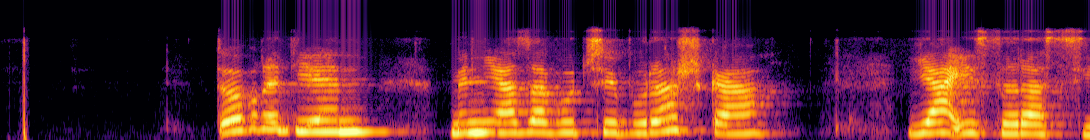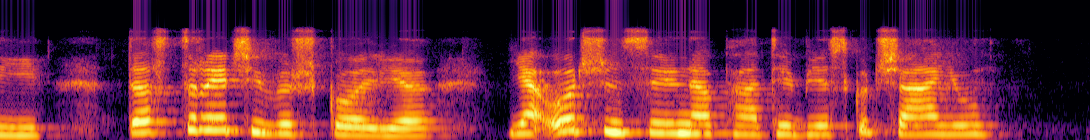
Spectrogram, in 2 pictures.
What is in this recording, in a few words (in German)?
russisch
